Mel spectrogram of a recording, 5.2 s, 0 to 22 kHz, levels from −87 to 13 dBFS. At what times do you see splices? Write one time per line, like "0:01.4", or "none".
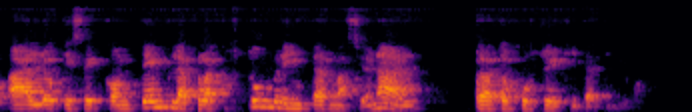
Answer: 0:01.5
0:03.6

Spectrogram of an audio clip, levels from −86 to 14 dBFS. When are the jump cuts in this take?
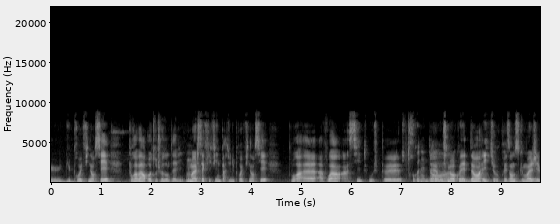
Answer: none

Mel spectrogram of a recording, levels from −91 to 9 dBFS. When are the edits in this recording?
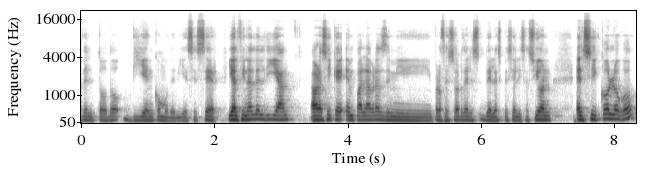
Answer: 0:02.2

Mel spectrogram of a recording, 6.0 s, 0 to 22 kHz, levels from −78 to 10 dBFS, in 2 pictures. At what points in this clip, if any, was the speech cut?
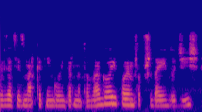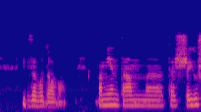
0:02.0
0:02.5
0:03.4

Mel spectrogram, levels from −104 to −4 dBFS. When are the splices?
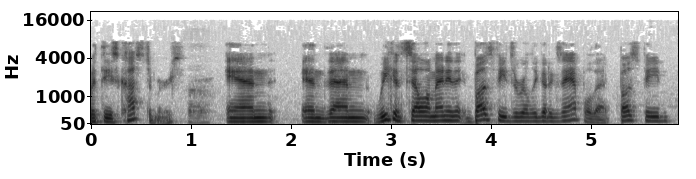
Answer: none

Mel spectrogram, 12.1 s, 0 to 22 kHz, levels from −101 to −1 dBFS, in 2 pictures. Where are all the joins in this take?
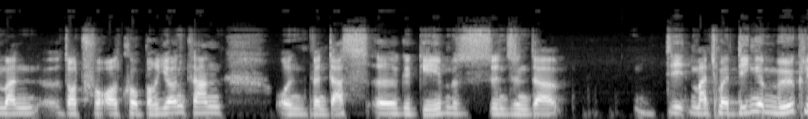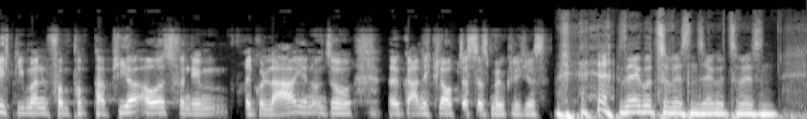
0:10.7

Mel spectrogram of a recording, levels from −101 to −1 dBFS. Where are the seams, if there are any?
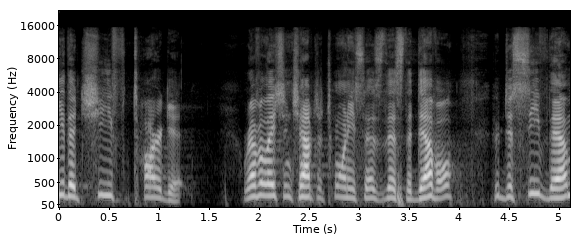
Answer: none

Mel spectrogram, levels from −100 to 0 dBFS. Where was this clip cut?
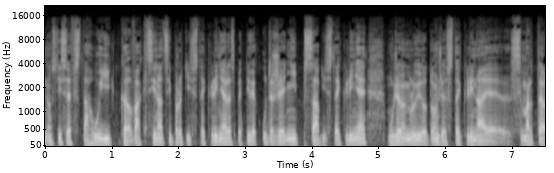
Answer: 0:04.1

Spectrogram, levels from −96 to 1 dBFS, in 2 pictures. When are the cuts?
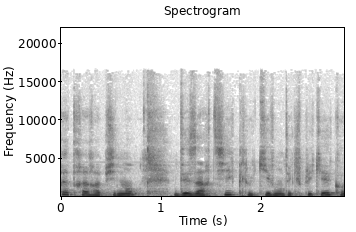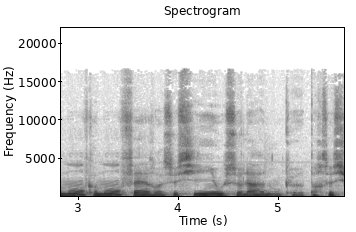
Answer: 0:03.1

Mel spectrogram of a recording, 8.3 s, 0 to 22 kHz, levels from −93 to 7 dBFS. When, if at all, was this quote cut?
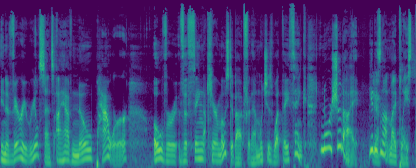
0:04.1
0:07.4

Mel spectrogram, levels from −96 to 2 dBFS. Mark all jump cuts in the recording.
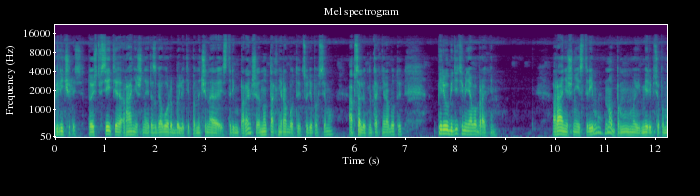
none

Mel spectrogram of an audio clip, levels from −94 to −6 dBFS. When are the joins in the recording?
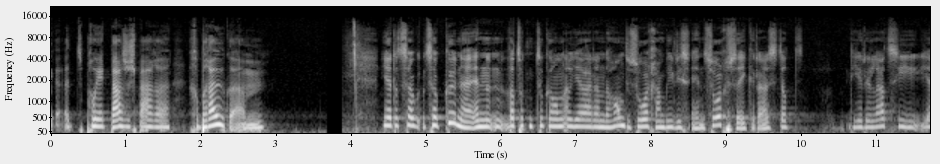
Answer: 0:04.3
0:06.9
0:07.7
0:08.5

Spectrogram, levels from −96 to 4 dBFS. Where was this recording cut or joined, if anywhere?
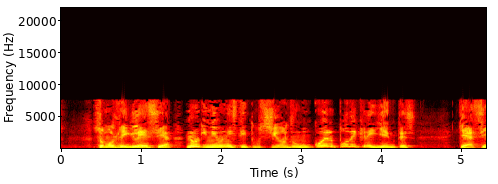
0:01.7
0:02.9

